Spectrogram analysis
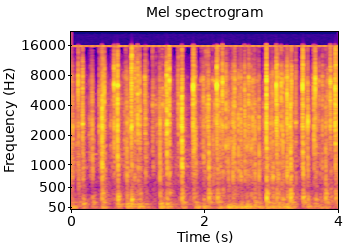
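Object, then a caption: Plastic computer keyboard. Fingertips of both hands type steadily on a full-size beige plastic Apple Extended Keyboard II with mechanical key switches. About two dozen quick, bright keystroke clicks come in irregular bursts, each dying away almost instantly with little low end.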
